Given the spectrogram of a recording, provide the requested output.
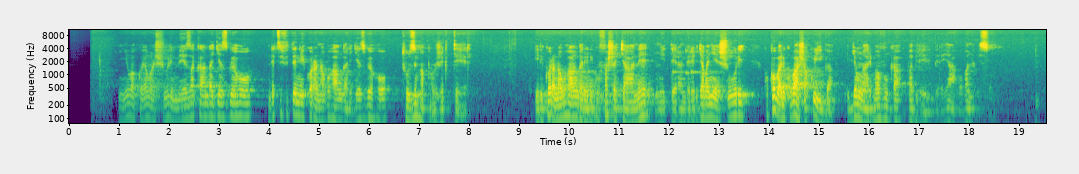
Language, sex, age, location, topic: Kinyarwanda, male, 25-35, Huye, education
